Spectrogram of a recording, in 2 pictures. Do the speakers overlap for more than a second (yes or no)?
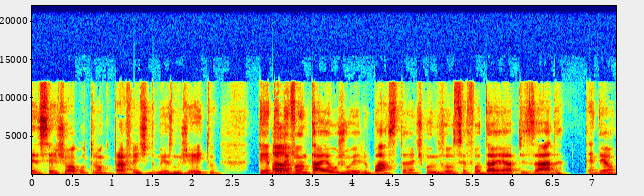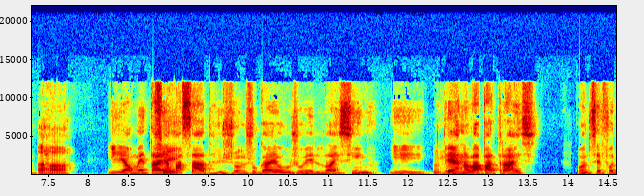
no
